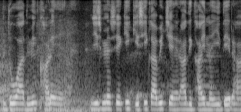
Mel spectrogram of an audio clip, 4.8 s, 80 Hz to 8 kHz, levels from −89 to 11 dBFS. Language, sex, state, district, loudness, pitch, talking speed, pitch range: Hindi, male, Jharkhand, Deoghar, -14 LUFS, 155 Hz, 200 wpm, 150-160 Hz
